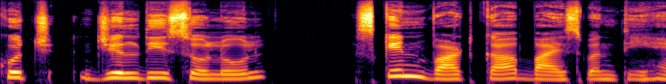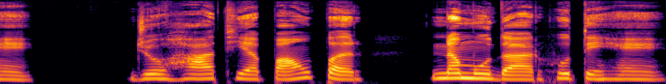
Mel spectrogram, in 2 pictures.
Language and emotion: Urdu, neutral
